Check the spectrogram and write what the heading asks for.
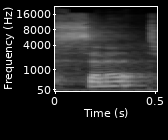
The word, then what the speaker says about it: Signet: just like that signet s-i-g-n-e-t how do you pronounce that segment okay i was i didn't know the g was silent it was senate or cincinnati i don't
